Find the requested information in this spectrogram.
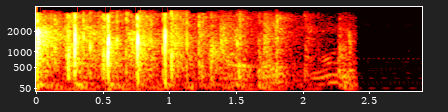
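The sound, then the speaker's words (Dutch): A brief round of applause from a group at a municipal council meeting in Molenwaard, thanking a departing member. It starts with a few distinct, sharp claps that quickly blend into a dense patter, then cuts off abruptly after about two and a half seconds. “U krijgt een applaus.”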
